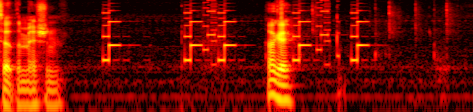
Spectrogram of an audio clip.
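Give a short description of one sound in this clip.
Short electronic beeps chime several times.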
